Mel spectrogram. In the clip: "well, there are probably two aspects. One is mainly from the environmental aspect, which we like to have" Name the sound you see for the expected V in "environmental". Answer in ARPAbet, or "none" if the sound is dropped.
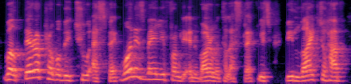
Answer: V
